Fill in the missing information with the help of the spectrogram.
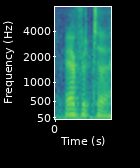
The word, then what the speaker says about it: Ephrata: This Peter Miller was a Baptist pastor, and he lived in Pennsylvania, a town called Ephrata, if I said that right. Ephrata, had it right the first time.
